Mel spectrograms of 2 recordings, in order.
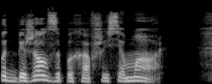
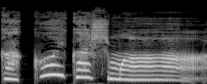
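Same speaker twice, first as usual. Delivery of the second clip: prissy, mincing, precious, affected, pitched-up little voice; 6 semitones higher, 3 dB louder than usual. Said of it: "жеманно произнесла она".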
